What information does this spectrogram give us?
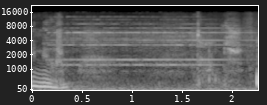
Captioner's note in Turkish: Telefon çalıyor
